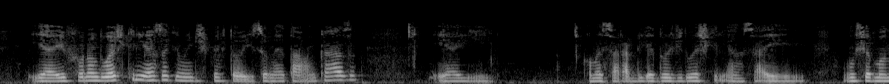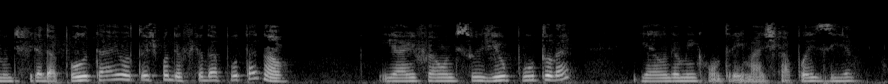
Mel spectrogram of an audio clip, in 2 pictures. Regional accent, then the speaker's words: São Paulo, Brazil; now in Recife, Brazil; A arte entrou na minha vida em 2016, quando eu cheguei em Recife, né? Eu sou de São Paulo.

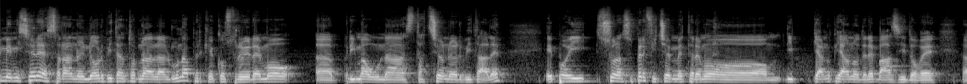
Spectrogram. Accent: Romania; hanno visto che sono romeno

